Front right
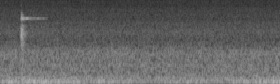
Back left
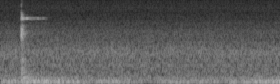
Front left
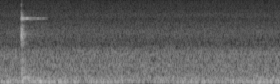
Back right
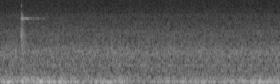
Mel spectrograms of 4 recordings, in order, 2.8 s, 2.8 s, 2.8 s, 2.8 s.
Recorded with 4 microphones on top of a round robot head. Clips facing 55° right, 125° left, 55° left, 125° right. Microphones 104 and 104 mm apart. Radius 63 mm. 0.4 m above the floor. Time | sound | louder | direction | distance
0.2 | a piano | back left 4 dB, front left 7 dB | 75° left | ?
